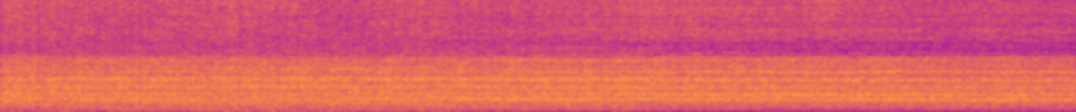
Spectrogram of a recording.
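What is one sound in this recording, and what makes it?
A passenger train rumbles away along the tracks, its noise slowly fading.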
